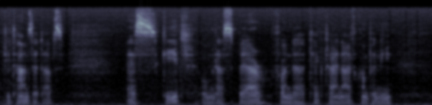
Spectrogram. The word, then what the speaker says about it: Bexar: Es geht um das Bear von der Tactile Knife Company. Geschrieben wird es Bexar. Das X wird bei der Aussprache allerdings verschluckt oder ignoriert.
